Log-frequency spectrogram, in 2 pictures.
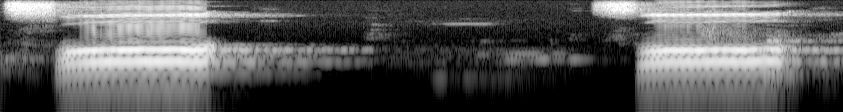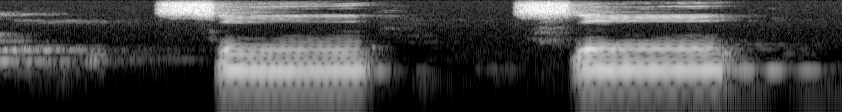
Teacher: punya sifat istilla yaitu naiknya pangkal lidah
